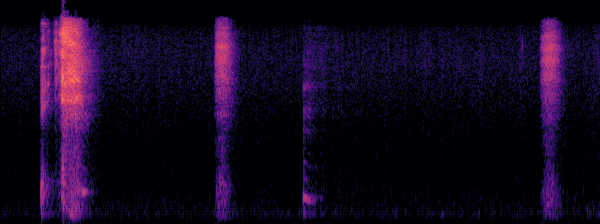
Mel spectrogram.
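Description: Four sharp, hissy sneeze bursts spaced a few seconds apart in a quiet room.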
